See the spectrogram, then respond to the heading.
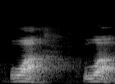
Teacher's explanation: यहाँ ओंठ गोलाई में आएंगे, पूरी तरीके से ओंठ आपस में मिलेंगे नहीं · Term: दंतोष्ठ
